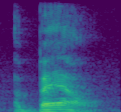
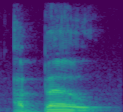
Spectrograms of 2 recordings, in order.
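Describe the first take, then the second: First: It is said with an American accent. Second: It is said with a Canadian accent. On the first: "Instead of about" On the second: "they'll say something like about"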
